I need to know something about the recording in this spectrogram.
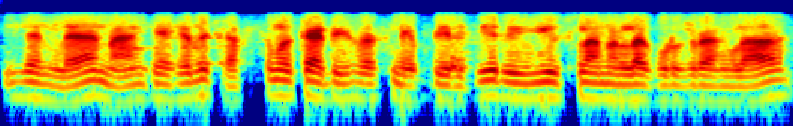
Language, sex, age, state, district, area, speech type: Tamil, male, 18-30, Tamil Nadu, Namakkal, rural, conversation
